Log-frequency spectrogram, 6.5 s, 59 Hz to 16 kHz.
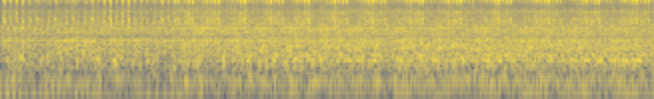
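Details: Mercedes E320 CDI S211, 3.2 V6 diesel 224hp, 7G-Tronic, 250,000 km, DPF and catalyst emptied, cold start after sitting one week, smokes slightly: loud clattery lumpy idle about four knocks a second; rough cold-start idle.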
